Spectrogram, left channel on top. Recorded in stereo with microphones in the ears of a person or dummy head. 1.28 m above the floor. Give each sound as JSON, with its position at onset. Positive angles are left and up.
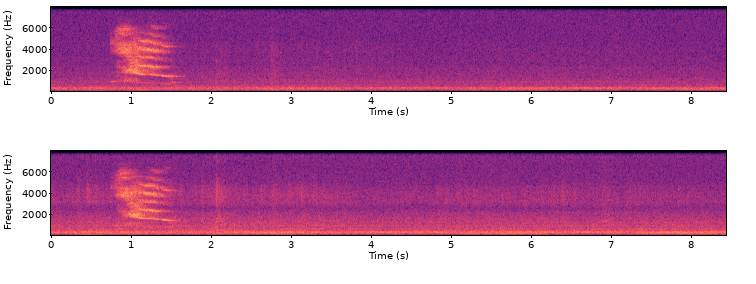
{"t": 0.7, "sound": "a cat meowing", "side_deg": 20, "distance_m": 5.5}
